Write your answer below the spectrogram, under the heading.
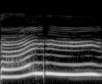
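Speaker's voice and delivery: cutesy, shrill, high, and drawn out. Retelling how Asuka first called to Kairi, imitating Asuka calling cutesy. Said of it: "in a cutesy way".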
